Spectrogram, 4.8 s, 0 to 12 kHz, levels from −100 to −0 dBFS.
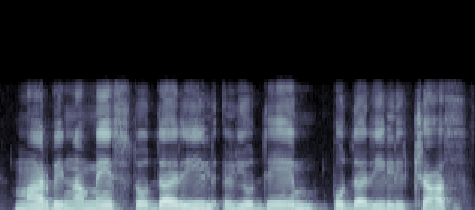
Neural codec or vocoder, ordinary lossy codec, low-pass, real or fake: none; none; 7.2 kHz; real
